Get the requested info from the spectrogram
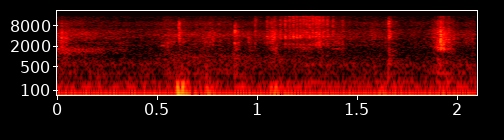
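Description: A few soft low knocks, the loudest about half a second in, and faint ticks over a steady low hum: handling noise from a bent fishing rod and reel under load from a hooked sturgeon.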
